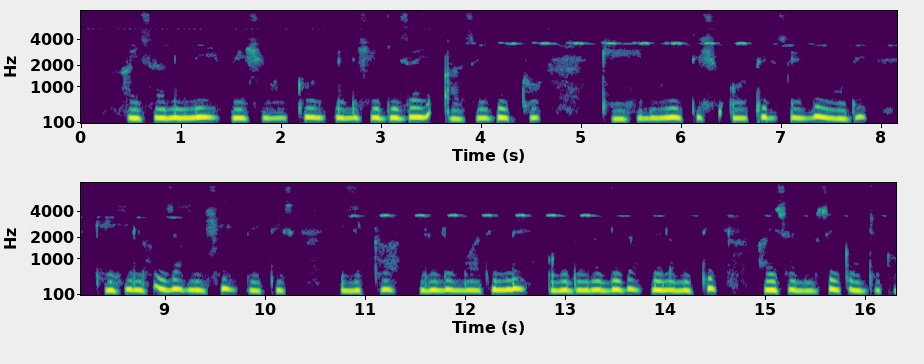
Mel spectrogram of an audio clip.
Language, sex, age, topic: Gamo, female, 18-24, government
